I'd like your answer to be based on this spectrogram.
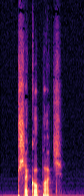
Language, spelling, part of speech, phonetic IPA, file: Polish, przekopać, verb, [pʃɛˈkɔpat͡ɕ], Pl-przekopać.ogg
